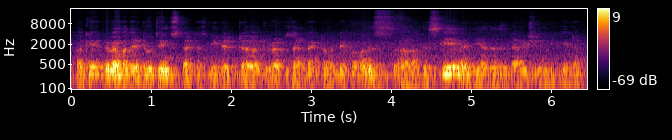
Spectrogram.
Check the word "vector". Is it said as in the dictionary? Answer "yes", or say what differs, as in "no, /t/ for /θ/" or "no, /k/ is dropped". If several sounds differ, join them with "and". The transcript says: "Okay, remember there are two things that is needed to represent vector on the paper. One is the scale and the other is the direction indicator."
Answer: no, /b/ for /v/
